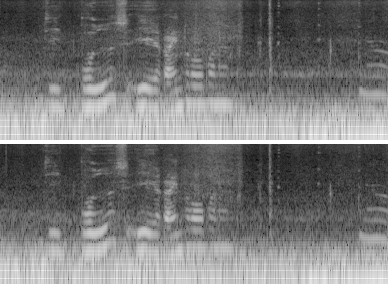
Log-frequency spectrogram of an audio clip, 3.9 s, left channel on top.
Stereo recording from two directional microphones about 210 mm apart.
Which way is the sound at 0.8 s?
35° right (ahead or behind).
